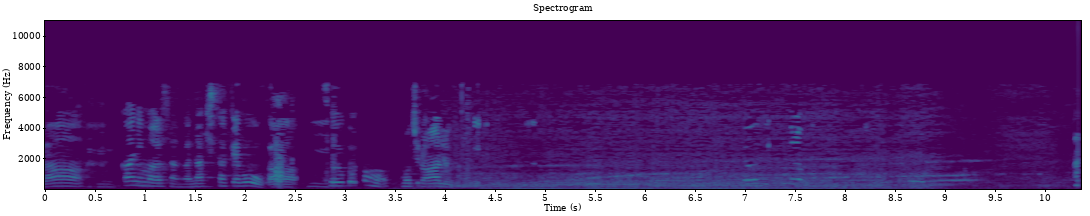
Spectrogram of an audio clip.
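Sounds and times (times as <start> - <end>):
speech: 0.0 - 4.7, 7.0 - 8.0
F1 car driving past: 4.0 - 10.3.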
